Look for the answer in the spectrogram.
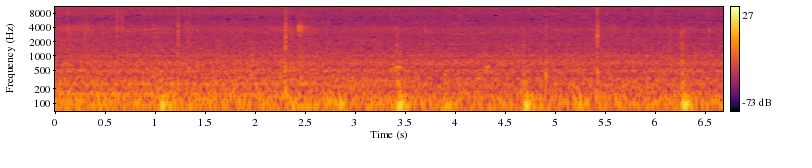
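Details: Mitsubishi Xpander, noise when the steering wheel is turned left or right, remaining after underbody parts were replaced: dull low clunks every second or so, from a poorly seated front strut mount.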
